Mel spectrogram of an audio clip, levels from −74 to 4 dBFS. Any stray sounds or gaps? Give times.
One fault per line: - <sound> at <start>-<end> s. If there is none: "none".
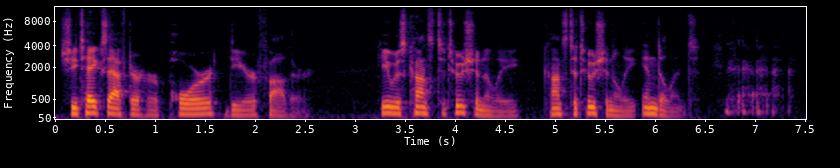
- laugh at 6.6-7.4 s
